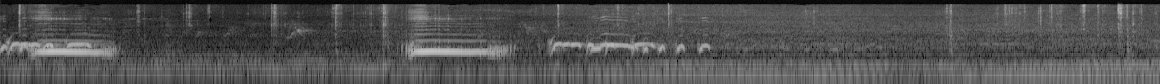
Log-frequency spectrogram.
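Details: Bangkok zebra dove performing bekur koar-koar, a song used to lure other doves: two loud coos about two seconds apart, then a softer stuttered phrase fading into a steady low hum.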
